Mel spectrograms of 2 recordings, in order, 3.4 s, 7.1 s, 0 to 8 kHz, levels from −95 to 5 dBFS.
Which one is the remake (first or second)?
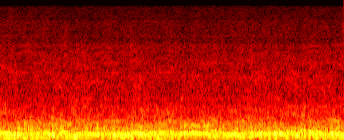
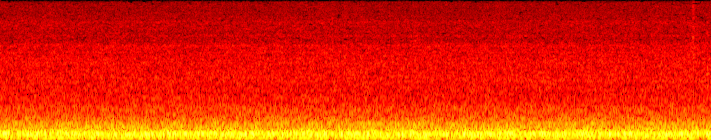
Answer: first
